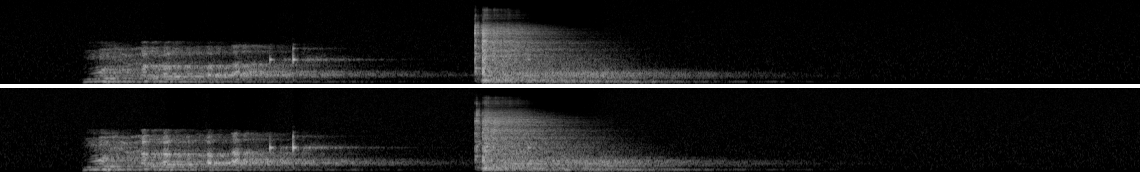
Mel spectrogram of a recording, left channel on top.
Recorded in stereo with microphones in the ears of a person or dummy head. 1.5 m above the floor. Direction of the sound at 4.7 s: 45° left (ahead or behind).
